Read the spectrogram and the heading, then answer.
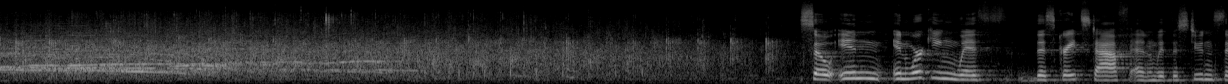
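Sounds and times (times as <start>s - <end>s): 
audience applause at a Federation gathering welcoming guests: 0.0s - 7.9s
speech: 8.1s - 12.2s.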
